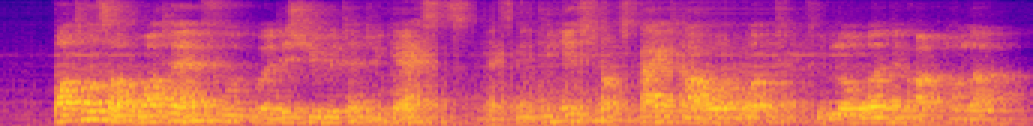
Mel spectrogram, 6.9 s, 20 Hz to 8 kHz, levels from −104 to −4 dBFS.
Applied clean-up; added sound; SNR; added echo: neural separator model SepFormer DNS4.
